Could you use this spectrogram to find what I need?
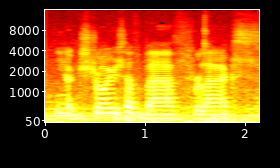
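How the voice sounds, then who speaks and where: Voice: mid-range voice, flat delivery, fairly quick. A tabletop game player improvising in character casually, with a dry, joking, reassuring manner. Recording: music playing behind the voice.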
